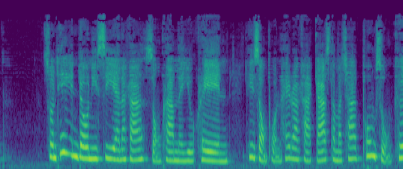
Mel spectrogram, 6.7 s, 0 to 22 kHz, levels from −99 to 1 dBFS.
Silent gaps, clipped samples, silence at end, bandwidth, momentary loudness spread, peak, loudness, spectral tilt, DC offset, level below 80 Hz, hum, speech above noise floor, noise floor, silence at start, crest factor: none; under 0.1%; 0 s; 15.5 kHz; 10 LU; -10 dBFS; -23 LUFS; -4 dB/octave; under 0.1%; -58 dBFS; none; 36 dB; -58 dBFS; 0.75 s; 14 dB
